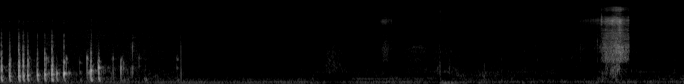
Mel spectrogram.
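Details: A quick run of bubbly gurgles at the start, then quiet with a few faint gurgles and a brief rustle; stomach growling (borborygmi).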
